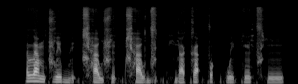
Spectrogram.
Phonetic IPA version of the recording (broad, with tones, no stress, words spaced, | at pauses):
la˥˧mt͡ɕwe˧be˨ʔ t͡ɕʰa˧wɕɔ̃˨p̚t͡ɕʰa˧wd͡ze˨k̚ pʰja˧ka˦ʔt̪ɔ˦k̚hwe˧ kẽ˦t͡sʰĩ˧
